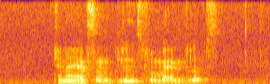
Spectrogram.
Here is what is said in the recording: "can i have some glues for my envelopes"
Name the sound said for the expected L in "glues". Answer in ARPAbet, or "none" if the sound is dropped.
L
